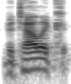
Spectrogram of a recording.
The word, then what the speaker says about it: Vitalik: is the founder of ethereum how do you pronounce his name vitalik vitalic i was definitely gonna say it wrong so vitalik uh i read some of his literature at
